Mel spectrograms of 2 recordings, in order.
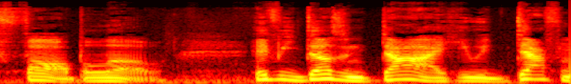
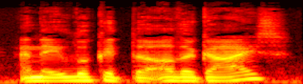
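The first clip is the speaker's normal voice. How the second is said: ordinary delivery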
